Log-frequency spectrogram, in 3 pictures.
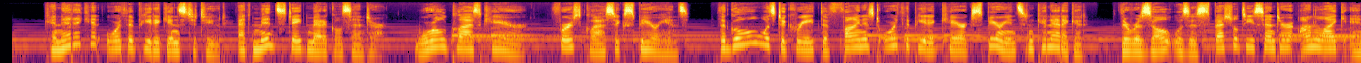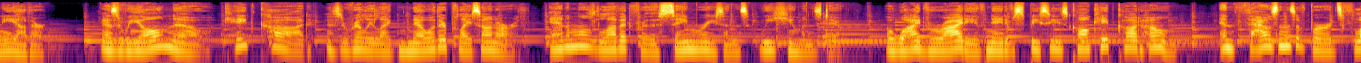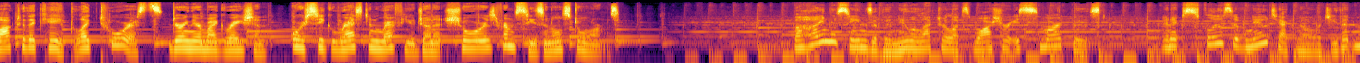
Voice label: Corporate Narration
